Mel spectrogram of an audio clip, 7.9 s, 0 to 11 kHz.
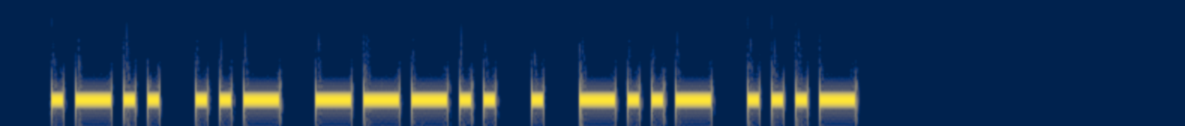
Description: Morse code, heard as a keyed tone, about 16 wpm, 700 Hz. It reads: LU8EXV
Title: DXCC-100 Call Signs - 6 Characters - 15wpm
